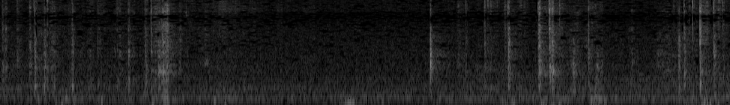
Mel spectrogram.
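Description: A solid bar of dry translucent pink soap, held in one hand, is shaved and carved with a metal utility blade. Quiet, crisp, bright scraping and crackling come in short bursts, with near-silent pauses between strokes and almost no low end.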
